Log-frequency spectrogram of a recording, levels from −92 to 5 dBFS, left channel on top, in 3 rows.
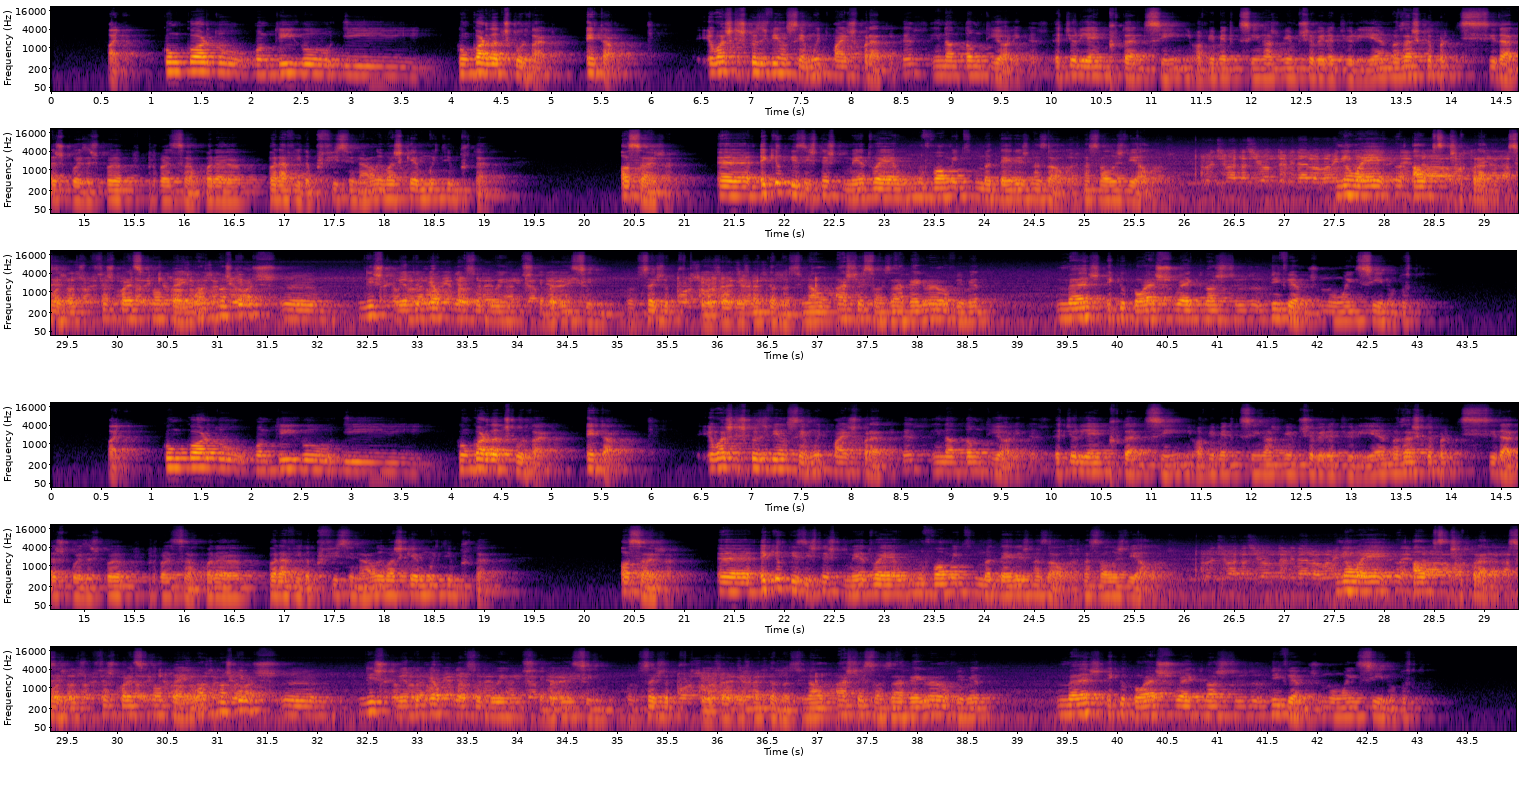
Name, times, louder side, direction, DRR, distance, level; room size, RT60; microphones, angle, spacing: voice 1, 1.1-3.7 4.1-4.9 5.3-5.6 6.5-15.4 15.6-16.6 16.8-19.1 20.4-20.9 21.3-25.8 27.5-35.5 35.8-38.6 39.4-42.9, left 1 dB, 40° left, 4 dB, 4.8 m, -26 dB
Subway metro underground, 23.1-41.5, left 2 dB, 60° left, 3.1 m, -33 dB
28.5 x 20.0 x 7.5 m, 0.74 s
head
